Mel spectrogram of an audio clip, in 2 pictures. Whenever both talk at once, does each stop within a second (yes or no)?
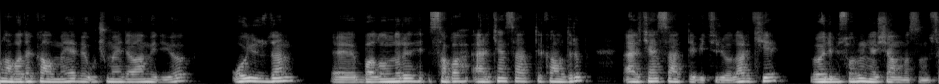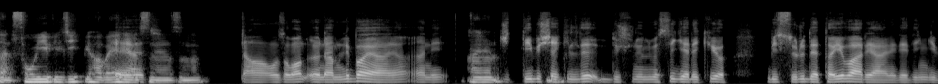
yes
